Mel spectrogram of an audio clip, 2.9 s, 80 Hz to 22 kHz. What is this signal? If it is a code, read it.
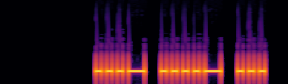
Morse code, heard as a keyed tone, about 22 wpm, 700 Hz. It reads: V4S
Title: Three Challenging Letter-Number Combinations 22wpm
